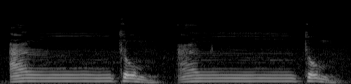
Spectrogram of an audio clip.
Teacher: Ikhfa. Ya, dan cara membacanya disamarkan antara suara nun dengan ta.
